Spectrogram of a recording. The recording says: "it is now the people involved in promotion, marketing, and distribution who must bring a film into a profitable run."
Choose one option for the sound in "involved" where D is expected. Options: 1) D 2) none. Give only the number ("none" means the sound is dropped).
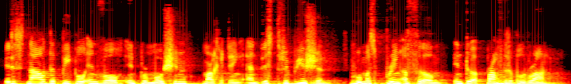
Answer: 1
